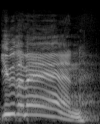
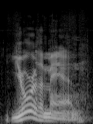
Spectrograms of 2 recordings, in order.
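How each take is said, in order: First: It is said in an enthusiastic, praising tone. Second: It is said in a serious, accusing tone. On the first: The listener is being complimented. The speaker calls it wrong. "Except no" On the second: The listener is being accused of wrongdoing. The speaker calls it right. "Tone of voice is important"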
